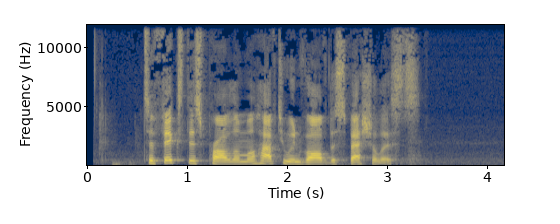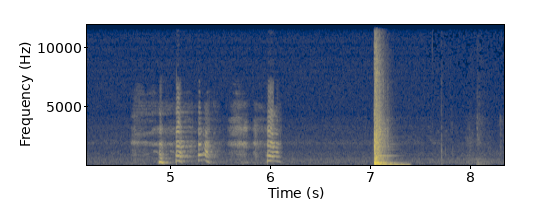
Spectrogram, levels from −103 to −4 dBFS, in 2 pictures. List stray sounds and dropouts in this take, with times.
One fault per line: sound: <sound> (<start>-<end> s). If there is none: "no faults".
sound: laugh (4.6-6.2 s)
sound: thud (7.0-7.4 s)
